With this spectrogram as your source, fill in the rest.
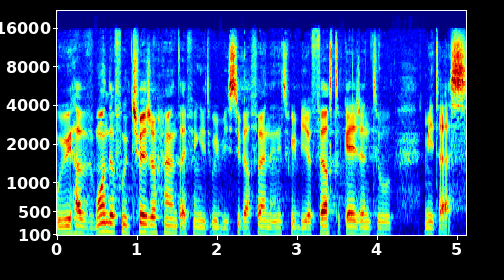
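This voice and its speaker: At a fairly quick pace, a man talks with a medium pitch and fairly even intonation. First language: French. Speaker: early career researcher, workshop organizer. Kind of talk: conference workshop introduction. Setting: conference room with audience.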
